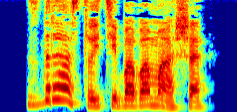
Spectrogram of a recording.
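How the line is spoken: Loud pleased greeting. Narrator (Russian): Громким и довольным голосом поздоровалась Алина

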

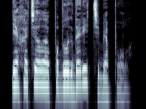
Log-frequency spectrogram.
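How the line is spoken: Quiet. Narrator (Russian): сказала Гладис негромко

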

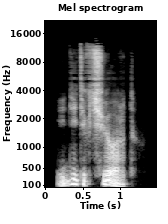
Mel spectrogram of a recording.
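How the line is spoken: Indifferent, tired reply. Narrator (Russian): Еще не успев осознать оскорбление, так же равнодушно и устало ответил Красин

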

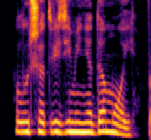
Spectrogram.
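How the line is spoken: Tense, through gritted teeth. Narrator (Russian): процедила она, напрягаясь всем телом

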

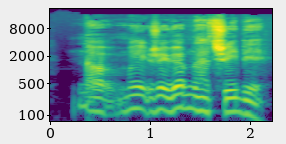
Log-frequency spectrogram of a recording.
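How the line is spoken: Uncertain objection. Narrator (Russian): неуверенно возразил Тороп

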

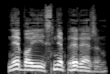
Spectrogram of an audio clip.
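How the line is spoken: Chuckling. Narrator (Russian): хохотнул Артур

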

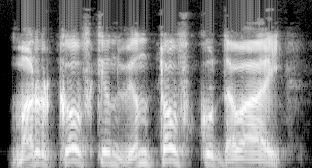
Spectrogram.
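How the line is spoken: Angry shout. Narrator (Russian): гневно крикнул Мануил

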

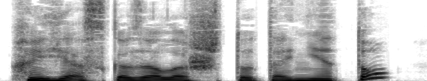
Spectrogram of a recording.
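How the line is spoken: Malicious smirking tone. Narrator (Russian): злобно ухмыльнулась Морвин

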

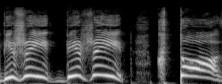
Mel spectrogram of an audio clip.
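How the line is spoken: Queen mother's shout. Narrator (Russian): закричала королева-мать

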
